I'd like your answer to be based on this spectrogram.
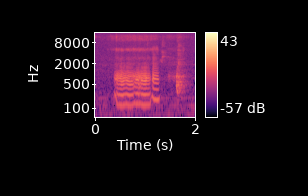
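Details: Snoring during sleep: a loud, low, vibrating rasp on breathing followed by a shorter one, from airway flutter.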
